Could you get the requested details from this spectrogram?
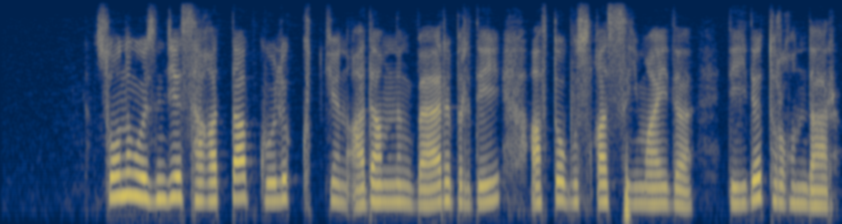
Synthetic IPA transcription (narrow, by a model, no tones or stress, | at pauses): so̞nəɴwɵzɪnd̪e̞sɑʁɑt̪ːɑp̚kʲʰɵlɪk̚ʲʰːʏ̥t̪kʲe̞nʔɑ̰d̪ɑmnəɴbæɾɪbɪɾd̪e̞jaft̪o̞busqɑsəjmɑjd̪ə | d̪̥e̞jd̪ɪt̪ʰʊɾʁənd̪ɑɾ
